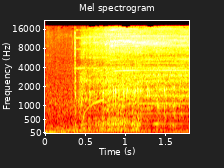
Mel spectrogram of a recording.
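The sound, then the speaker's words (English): A loud power drill whirs steadily for under two seconds as it drives a screw, its motor pitch shifting slightly partway through after a brief sharp click. “I think a boy with a long drill would be able to do this.”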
